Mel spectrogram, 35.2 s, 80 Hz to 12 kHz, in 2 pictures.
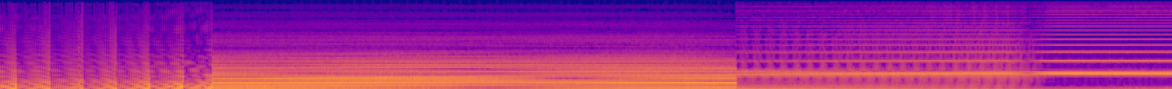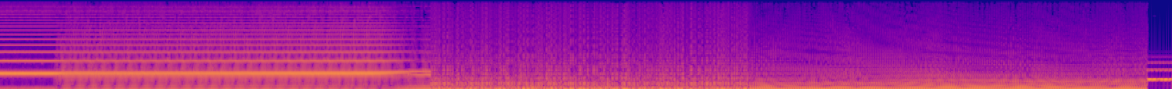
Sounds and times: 0.0s Vector Synthesis 11.2s
34.8s Vector Synthesis 35.1s

